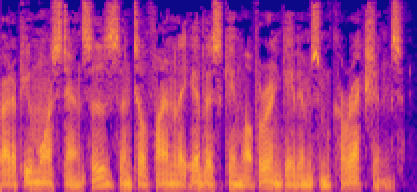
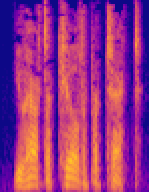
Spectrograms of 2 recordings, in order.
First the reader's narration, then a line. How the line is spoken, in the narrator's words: he snapped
